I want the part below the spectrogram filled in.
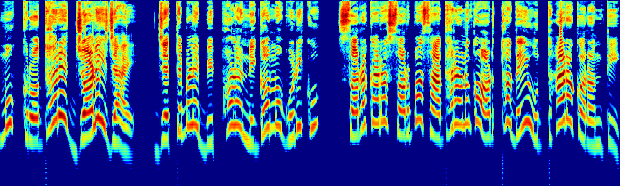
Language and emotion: Odia, angry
